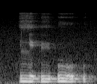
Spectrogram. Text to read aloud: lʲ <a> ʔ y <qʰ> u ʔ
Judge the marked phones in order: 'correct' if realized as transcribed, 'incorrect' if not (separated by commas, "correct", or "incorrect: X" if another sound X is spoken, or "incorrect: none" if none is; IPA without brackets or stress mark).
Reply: incorrect: ə, incorrect: ʔ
